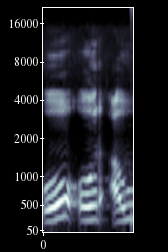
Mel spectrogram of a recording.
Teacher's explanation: ओदौत्तो कंठ ओष्ठम, ओदौत्तो कंठ ओष्ठम। ओ और औ का उच्चारण कंठ और ओष्ठ से किया जाता है, और इनको कंठ ओष्ठ भी कहा जाता है।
